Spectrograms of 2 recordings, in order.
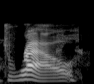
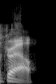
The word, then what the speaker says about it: drow: No, they're always murdered because drow. – Because drow, right? – Or as some people like to pronounce it, dro, and those people are wrong.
